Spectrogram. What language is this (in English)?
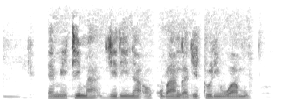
Ganda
